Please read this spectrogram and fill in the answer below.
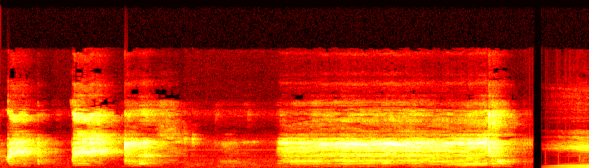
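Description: African grey parrot vocalizing: a few short, loud calls in the first second, then, about two seconds in, one long sung note with a slight waver that lasts nearly two seconds.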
